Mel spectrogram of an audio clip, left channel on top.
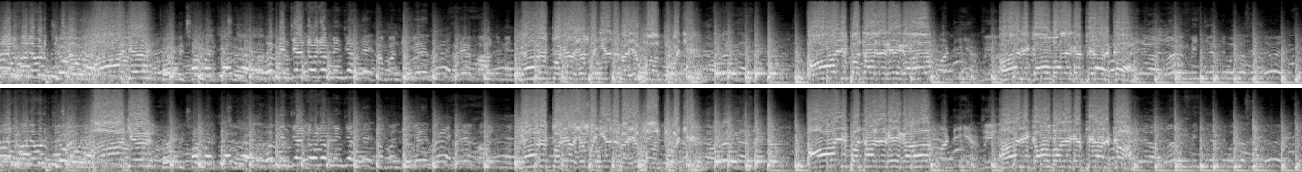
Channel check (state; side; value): normal; both; correlation 0.17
